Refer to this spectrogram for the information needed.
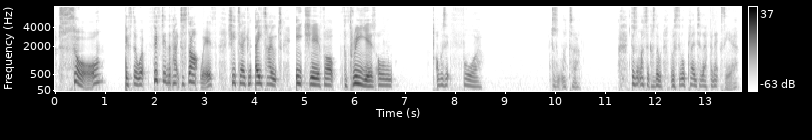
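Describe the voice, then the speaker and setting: A woman's voice: lowish voice, expressive, measured pace, long pauses, darkish tone. A middle-aged woman, playing a fussy, kindly, rambling Christmas dinner host in a storytelling monologue. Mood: musing, fretting. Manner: hesitant, digressive, self-correcting. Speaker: actor reading a story. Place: indoors, seated in an armchair.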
